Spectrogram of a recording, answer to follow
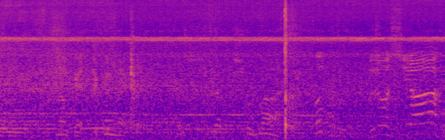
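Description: A steady high insect chirring under faint, distant voices calling across the field. A single sharp knock of ball play comes about three seconds in.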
